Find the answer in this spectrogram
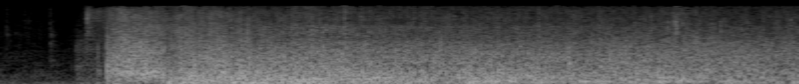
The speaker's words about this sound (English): The storm's getting worse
